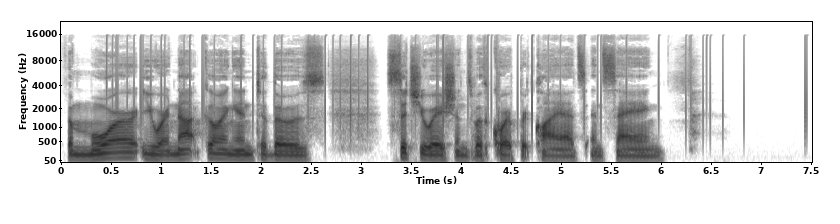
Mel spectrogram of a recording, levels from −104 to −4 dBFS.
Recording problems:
crackle, like an old record; noticeable; 20 dB below the speech

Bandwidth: 15.5 kHz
